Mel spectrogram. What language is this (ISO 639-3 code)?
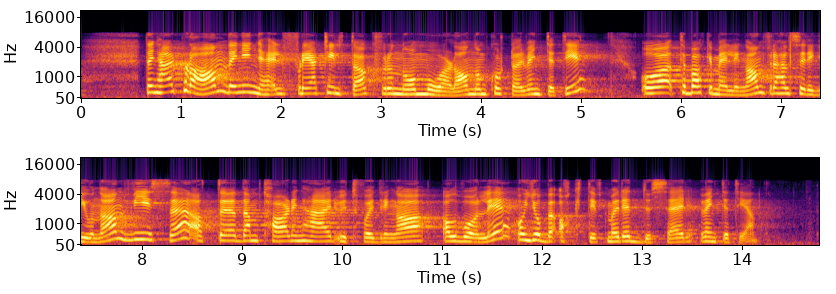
nor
